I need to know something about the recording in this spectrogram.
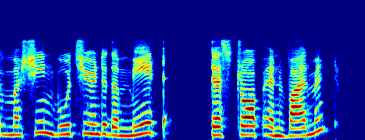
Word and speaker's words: MATE: As you can see, the machine boots you into the mate desktop environment. Let me pronounce it mat. You can call it whatever you want.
